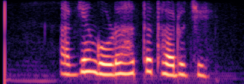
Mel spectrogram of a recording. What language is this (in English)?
Odia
